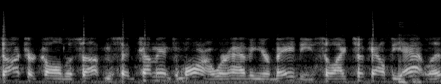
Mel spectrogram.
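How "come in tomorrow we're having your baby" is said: usual speaking voice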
